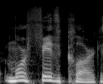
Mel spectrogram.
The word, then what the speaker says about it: Morfydd Clark: Morfydd Clark is how you pronounce it, because I think her name is Welsh.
